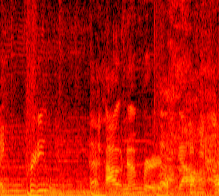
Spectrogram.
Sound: laughter

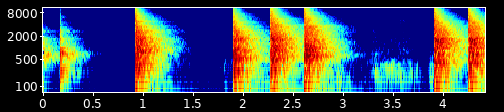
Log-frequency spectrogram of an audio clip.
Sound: hammer taps

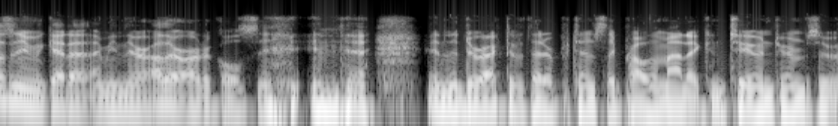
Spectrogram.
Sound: chuckle

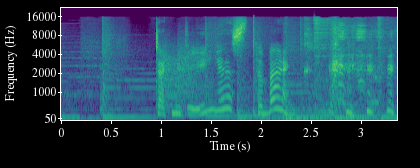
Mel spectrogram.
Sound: laughs; upbeat music

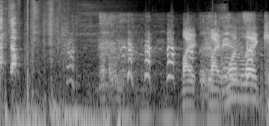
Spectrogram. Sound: laughing

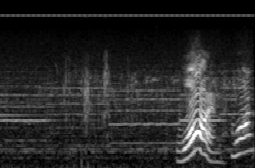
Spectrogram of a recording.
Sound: water splashing

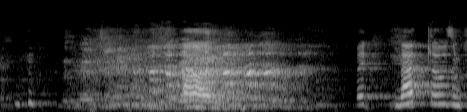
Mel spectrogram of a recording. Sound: audience laughs

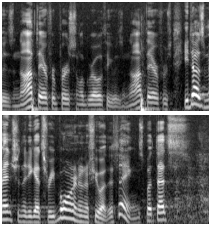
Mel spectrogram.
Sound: laughter

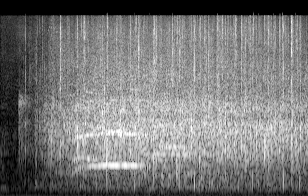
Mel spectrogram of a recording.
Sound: audience applauding and cheering

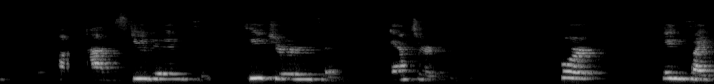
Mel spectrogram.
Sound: audio out

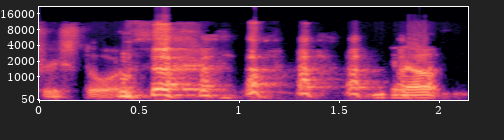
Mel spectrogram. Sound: chuckles

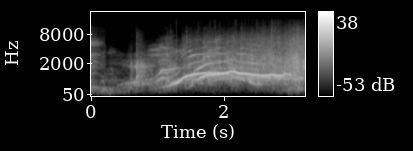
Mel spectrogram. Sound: clapping

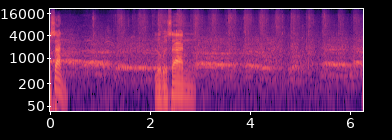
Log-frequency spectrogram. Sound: claps hands

